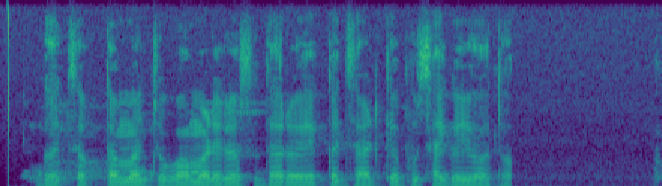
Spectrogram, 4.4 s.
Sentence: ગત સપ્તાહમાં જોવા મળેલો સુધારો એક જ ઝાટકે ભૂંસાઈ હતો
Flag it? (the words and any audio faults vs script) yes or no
yes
